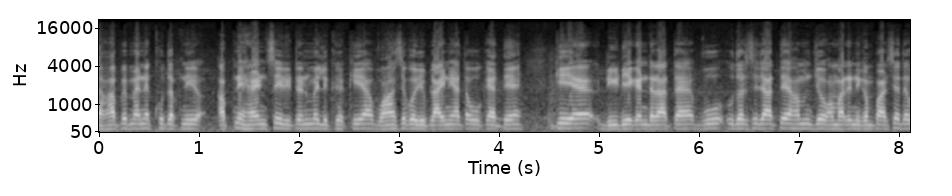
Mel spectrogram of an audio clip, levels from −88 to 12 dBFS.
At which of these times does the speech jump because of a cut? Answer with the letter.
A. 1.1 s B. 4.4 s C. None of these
C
